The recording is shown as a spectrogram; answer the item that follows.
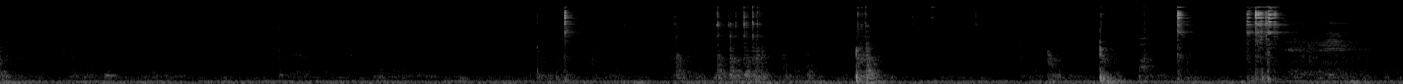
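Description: Scattered sharp metal clicks and clinks, a handful spread over several seconds, as a small hand tool works a reused cotter pin into the outer tie rod end's crown nut and bends it over.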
